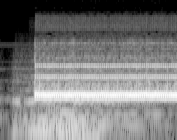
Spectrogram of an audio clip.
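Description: A telephone rings for an incoming call: a single steady electronic ring tone begins after a short, quiet lead-in and continues unbroken to the end.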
